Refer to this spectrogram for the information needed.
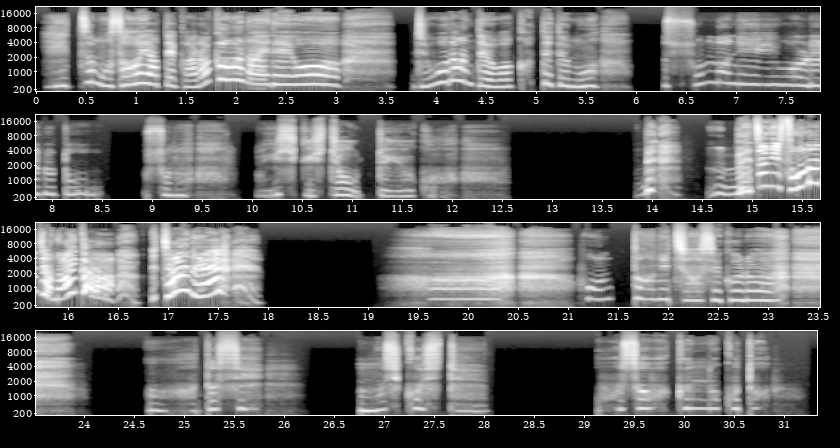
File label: School girl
